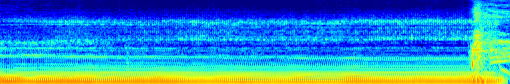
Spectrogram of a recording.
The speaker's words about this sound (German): Ja, das ist auch dieses Rotorengeräusch vom Hubschrauber ist auch perfekt zum Einschlafen, ne?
